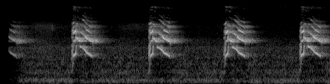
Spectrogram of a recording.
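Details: Pet Indian ringneck parakeet, kept indoors, giving harsh, loud squawks repeated about every three-quarters of a second, each a buzzy, downward-sliding burst; faint room noise underneath.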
